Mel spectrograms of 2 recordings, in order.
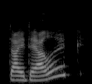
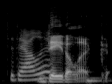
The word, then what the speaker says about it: Daedalic: Daedalic is how I pronounce it, but I think I might say Daedalic. No, I don't say man, Daedalic. That's ridiculous. Oh no, that's absurd. I can't. I think it's like I think it's like Daedalus.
